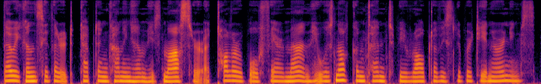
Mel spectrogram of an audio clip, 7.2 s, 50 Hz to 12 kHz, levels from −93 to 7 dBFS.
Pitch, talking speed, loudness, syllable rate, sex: 175 Hz, 190 wpm, -19 LUFS, 5.4 syllables/s, female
